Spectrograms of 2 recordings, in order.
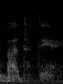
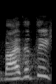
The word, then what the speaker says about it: बाधते: मुंह से बोला हुआ बाधती शब्द कष्ट दे रहा है क्योंकि बाधते शब्द का अशुद्ध उच्चारण आपने किया है यह शब्द बाधते होना चाहिए भारत न बाधती राजन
